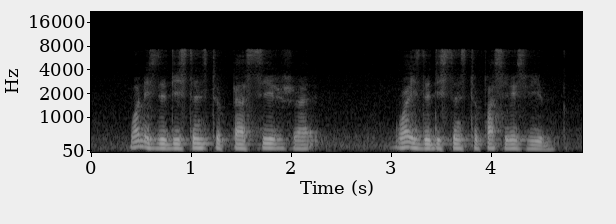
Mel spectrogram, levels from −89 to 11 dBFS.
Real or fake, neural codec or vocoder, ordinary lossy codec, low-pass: fake; codec, 16 kHz in and 24 kHz out, 1 kbps, XY-Tokenizer; none; 7.2 kHz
